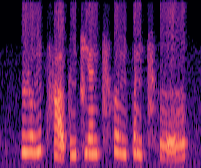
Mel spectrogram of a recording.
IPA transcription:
ɻɤ˧˥ŋ t̪ʰɑ̰˨˩ʊ̯t̪i˦ŋt͡ɕjɛ˥n t͡sʰɤ˥˧ŋ pə˥˩n t͡sʰɹ̩˨˩˦

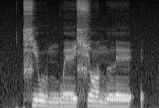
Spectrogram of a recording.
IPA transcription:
t͡ɕju˥˧ n̪we˧ɕɔ˥˧n le˦ʔ

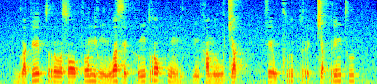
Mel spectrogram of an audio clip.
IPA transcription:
bɯ˩˦a̯keː˥˩p̚trɤː˧sɔː˧ pʰɤː˥˩njɯ˨˩ŋnu˥˩a̯ se˨˩ʔ hɯ˦˥ŋprɔ˥˩ʔ puː˧mbɯ˨˩k̚ʔi˩˦n ha˧mluː˧t͡ɕa˥˩k̚ | kʰeː˨˩wkʰru˦˥k̚pre˨˩k̚ t͡ɕa˦˥p̚ri˥˩n tʰɯ˥˩k̚

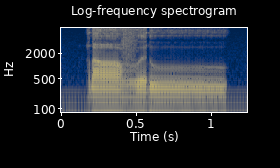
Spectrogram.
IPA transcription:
ɾɑvə ɾuː

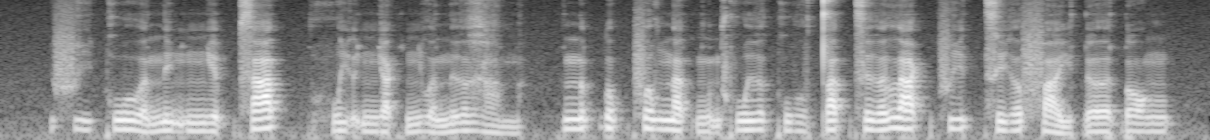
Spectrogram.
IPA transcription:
fi̤˨˩kwu˧˩ə̯nḭ˧˨ŋ ɲe˨˩p̚sa˦˥t̚ | hwḭ˧˨ə̯ɲa˨˩k̚ ɲu˧˩ə̯nɨ˧ə̯ɣa̤˨˩m | nə˦˥p̚lo˦˥p̚ fə˧wna˨˩t̚ŋo̰˧˨n kwɨ˧ə̯ kwo̤˨˩t̪a˦˥t̚sɨ˨˦ə̯ la˦˥k̚fi˦˥t̚ si˨˦ə̯fa˧˩j ɗəː˧ ɗɔ˧ŋ

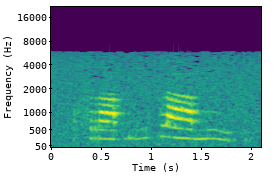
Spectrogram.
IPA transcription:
fraɓi̤ɡ laːŋ͡mif

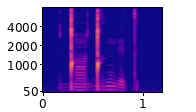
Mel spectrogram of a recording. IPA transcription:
ŋ͡ǃɑɡ͡ǃəŋet

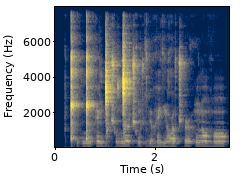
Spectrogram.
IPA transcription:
ǃʰu˨pŋ͡ǃu˧hɛ̃˦ ɡ͡ǀʊ˧t͡ʃʼʊ˨ ŋ͡ǀə˞˦˨ t͡ʃʼũ˨ʃrʲɔ˨ɦɛ̃˨ zʲũ˨ ʕʊ˨t͡ʃʼə˞˨˦ hũ˦lɔ̃˦˨ ɦɔ̃˦

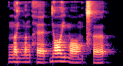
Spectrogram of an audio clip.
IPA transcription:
n̪ɐ˨jŋɐ˨˥ŋ hɛː˨˥k̚ jɔː˥jmɔː˨˧m t͡sʰœː˨˥k̚

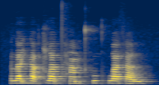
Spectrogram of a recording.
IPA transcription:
la˦jŋa˦ʔt͡ɕwa˦ t̪ʰã˧m kʰu˦kʰwa˦sa˨˦w

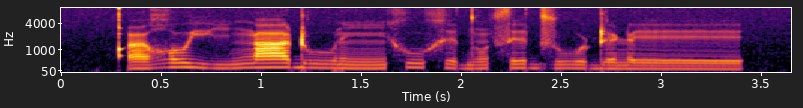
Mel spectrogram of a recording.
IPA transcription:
qʼʏʁu ji ŋaːɖuːɾĩːxu xɪdũsɪd͡zuː ɖɪ ɳeː

